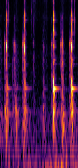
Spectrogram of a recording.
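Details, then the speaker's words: Front-wheel-drive car raised, both driveshafts jerked sharply by hand: quick bursts of metallic clunks, about five a second, indicating excess play in the differential (related to knocks on braking, shifting and pulling away). "нужно взяться за два привода с двух сторон колеса у нас получается вывешено и пошатать резко-резко пошатать видео резко шатаев и мы слышим стук"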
